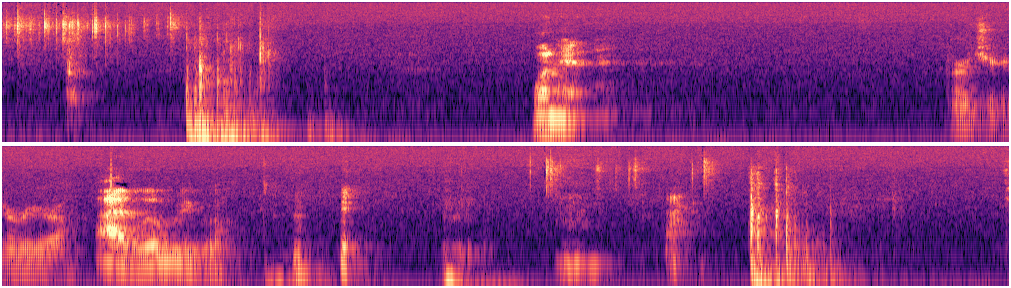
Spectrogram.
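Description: Dice clatter onto a tabletop.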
